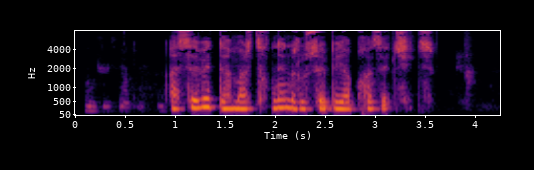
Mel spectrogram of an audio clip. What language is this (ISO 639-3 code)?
kat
